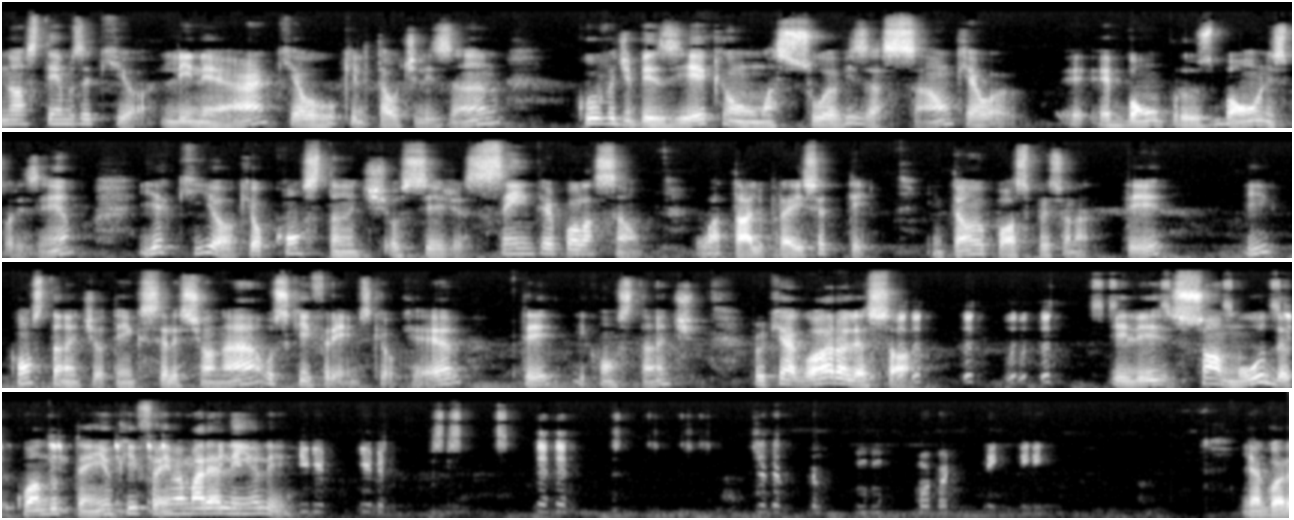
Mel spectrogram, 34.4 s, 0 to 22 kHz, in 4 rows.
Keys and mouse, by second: 16.0 t, 18.4-20.1 drag, 20.5 t, 21.0 click, 22.8-33.7 drag.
